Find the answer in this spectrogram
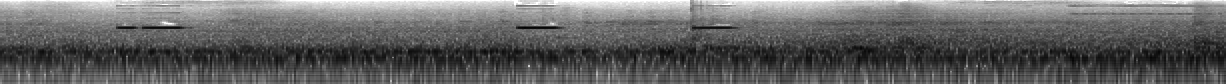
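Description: Built-in microwave oven running with a steady hum, its keypad beeping three short times in the first four seconds.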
